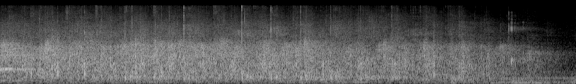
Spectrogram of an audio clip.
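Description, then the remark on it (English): An audience at a morning church service claps steadily to welcome a visiting reverend, a dense, even patter of many hands that holds strong throughout and eases off slightly near the end. No one speaks over it. “would you come and join me in the front and give him a round of applause?”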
